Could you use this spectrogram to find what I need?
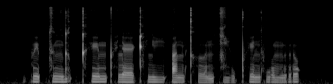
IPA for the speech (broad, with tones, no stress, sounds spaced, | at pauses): p eː˦˥ p̚ s ɯ˦˥ ŋ d u˨˩ ʔ kʰ eː˥˩ m pʰ l ɛː˧ kʰ l iː˧ ʔ a˧ n kʰ ɤː˩˦ n t͡ɕ iː˩˦ w pʰ e˧ n k w o˧ m r o˥˩ k̚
